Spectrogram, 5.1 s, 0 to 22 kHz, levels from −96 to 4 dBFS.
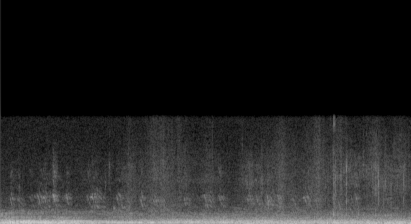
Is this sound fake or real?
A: real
